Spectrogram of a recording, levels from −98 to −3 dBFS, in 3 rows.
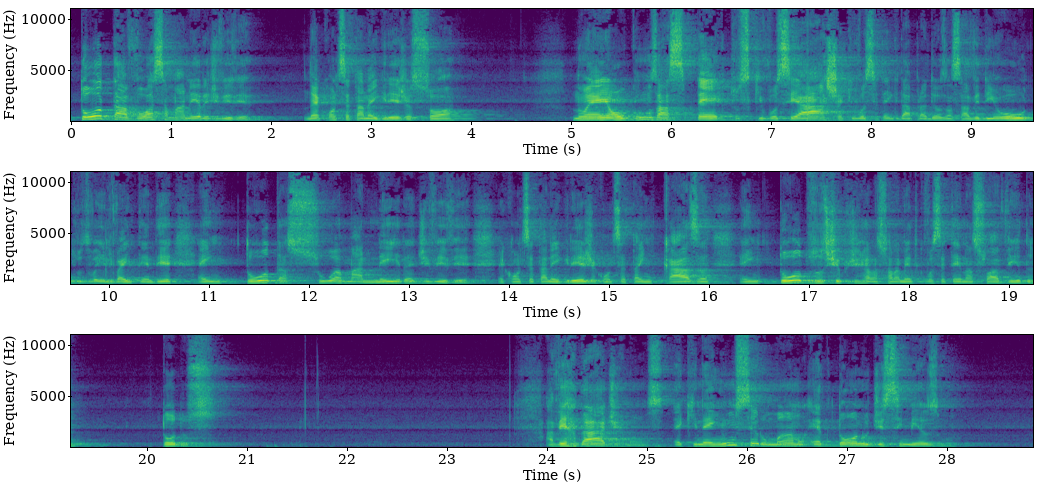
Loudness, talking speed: -24 LUFS, 175 wpm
